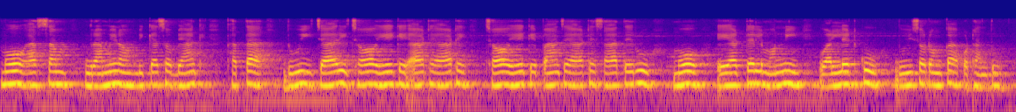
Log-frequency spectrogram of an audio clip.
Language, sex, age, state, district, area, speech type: Odia, female, 45-60, Odisha, Jajpur, rural, read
